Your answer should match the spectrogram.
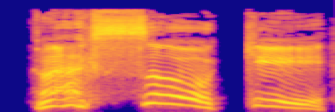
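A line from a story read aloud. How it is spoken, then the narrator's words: Man shouting. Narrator (Russian): закричал мужчина с винтовкой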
